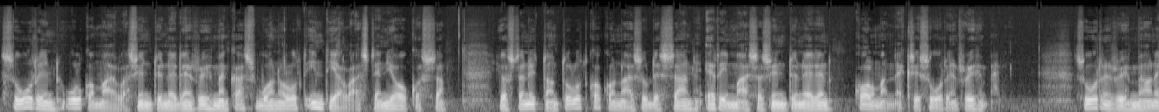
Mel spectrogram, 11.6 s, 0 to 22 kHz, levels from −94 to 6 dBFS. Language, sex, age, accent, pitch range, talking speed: Finnish, male, 60-79, native, 75-95 Hz, 120 wpm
